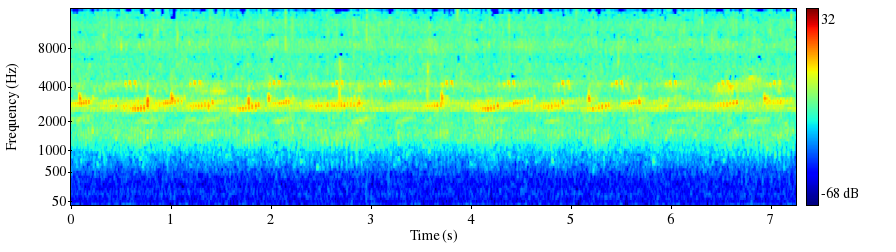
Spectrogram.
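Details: Lakeside frog chorus: many voices croaking together in a continuous high, buzzing wall of sound, with short sharper trills repeating irregularly and no other clear sounds.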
